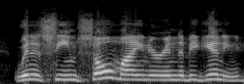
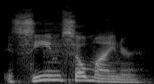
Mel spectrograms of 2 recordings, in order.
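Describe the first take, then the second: First: Loud preaching with "so" punched hard; stressed so. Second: Soft, hushed "It seems so minor." with a gently falling "so"; quiet repeat. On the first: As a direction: lean hard on "so" in "seems so minor", louder. Preacher stresses how minor sin seems. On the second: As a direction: let the line drop to a soft, reflective near-murmur. Preacher repeats the line after a long pause. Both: Acted.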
